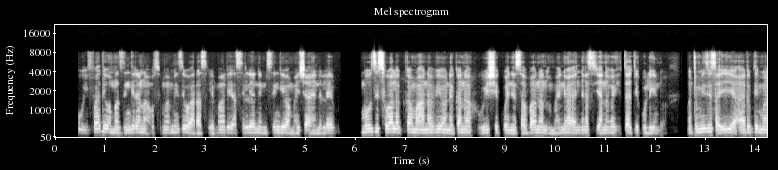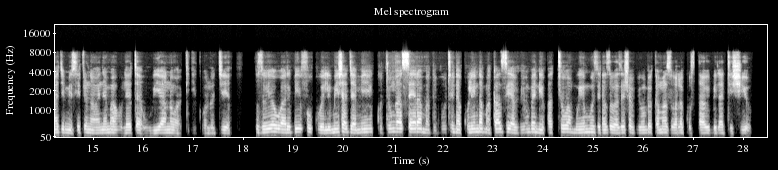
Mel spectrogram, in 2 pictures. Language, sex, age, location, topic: Swahili, female, 25-35, Nairobi, government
